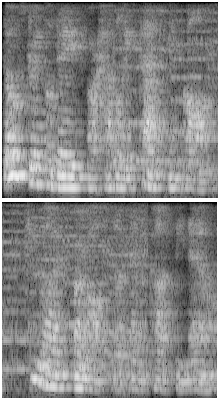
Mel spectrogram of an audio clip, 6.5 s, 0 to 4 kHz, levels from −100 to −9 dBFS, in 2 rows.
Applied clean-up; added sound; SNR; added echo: none; Electric guitar; 13 dB; reverberation time 0.6 s.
